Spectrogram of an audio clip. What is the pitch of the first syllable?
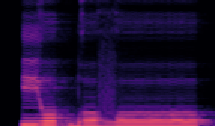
high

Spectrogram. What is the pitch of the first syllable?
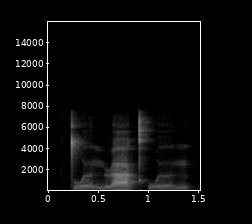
low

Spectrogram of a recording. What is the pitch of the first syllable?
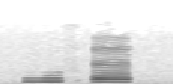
high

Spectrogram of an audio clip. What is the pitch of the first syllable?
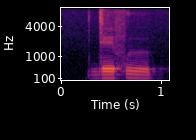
low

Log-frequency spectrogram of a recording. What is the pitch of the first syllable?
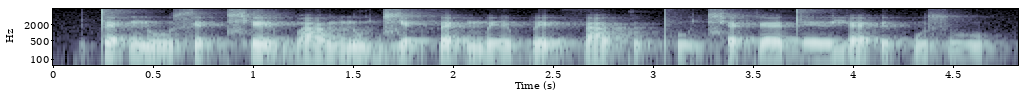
high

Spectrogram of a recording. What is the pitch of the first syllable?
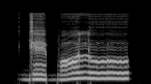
low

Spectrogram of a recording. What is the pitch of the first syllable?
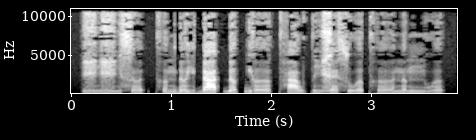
rising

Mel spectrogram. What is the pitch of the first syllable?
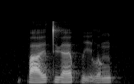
rising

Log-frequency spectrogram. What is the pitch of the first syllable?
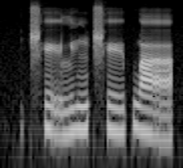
low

